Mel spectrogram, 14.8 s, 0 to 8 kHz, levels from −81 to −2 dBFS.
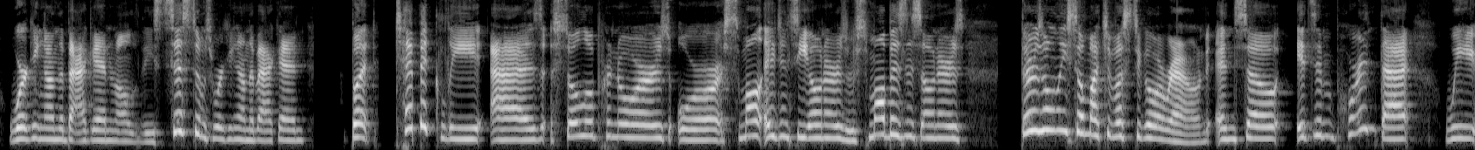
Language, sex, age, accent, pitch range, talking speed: English, female, 20-39, American, 195-255 Hz, 170 wpm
